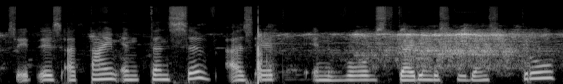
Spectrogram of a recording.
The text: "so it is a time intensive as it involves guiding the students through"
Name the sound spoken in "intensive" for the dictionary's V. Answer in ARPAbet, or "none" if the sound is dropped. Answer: V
